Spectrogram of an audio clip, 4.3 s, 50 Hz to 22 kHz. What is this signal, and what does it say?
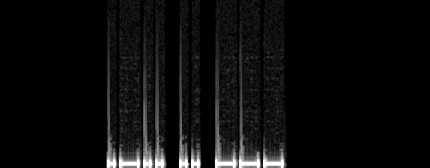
Morse code, heard as a keyed tone, about 20 wpm, 700 Hz. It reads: LIO
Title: Build A Word - 1 Letter At A Time - 4-Letter Words - 20wpm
